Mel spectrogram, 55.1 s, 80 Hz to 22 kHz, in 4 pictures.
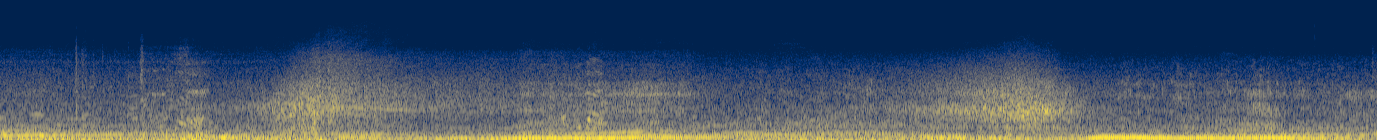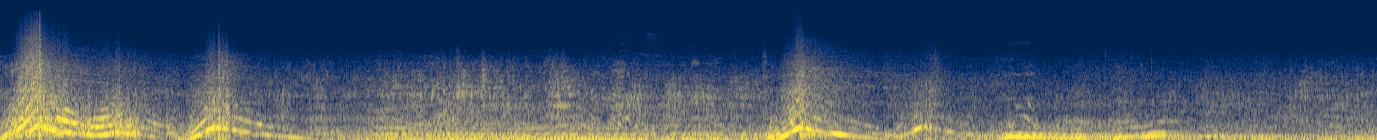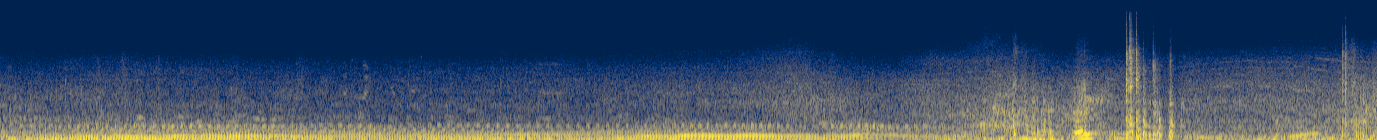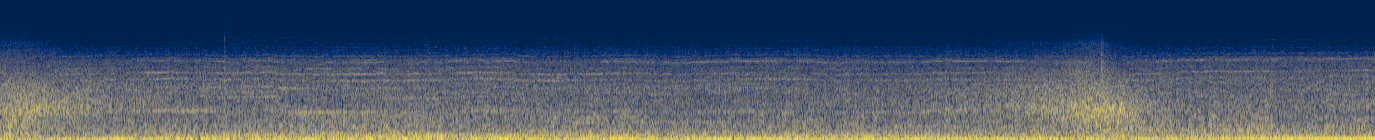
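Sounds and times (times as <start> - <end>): sports car engines running: 0.0 - 55.0
sharp engine throttle blips: 32.4 - 55.0.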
